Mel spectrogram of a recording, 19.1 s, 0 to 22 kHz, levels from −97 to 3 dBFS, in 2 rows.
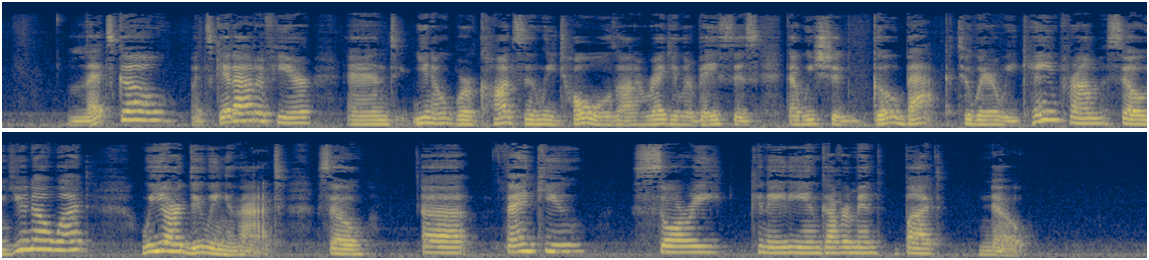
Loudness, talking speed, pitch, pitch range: -21 LUFS, 140 wpm, 140 Hz, 120-175 Hz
